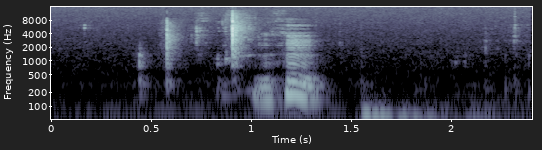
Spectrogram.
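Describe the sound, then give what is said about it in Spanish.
Sounds of someone drinking water: a few sharp clicks and a short gurgling swallow, then a soft low thump, with no talking. “Siempre me escuchan tomando agua, la verdad es que lo siento.”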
